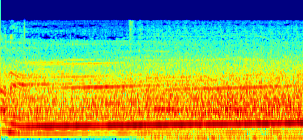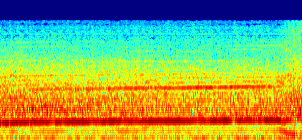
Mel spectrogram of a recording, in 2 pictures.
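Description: Ring announcer's long drawn-out call of the fighter's name over the arena PA, held for about six seconds and rising slowly in pitch over a steady crowd din, then cut off near the end.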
